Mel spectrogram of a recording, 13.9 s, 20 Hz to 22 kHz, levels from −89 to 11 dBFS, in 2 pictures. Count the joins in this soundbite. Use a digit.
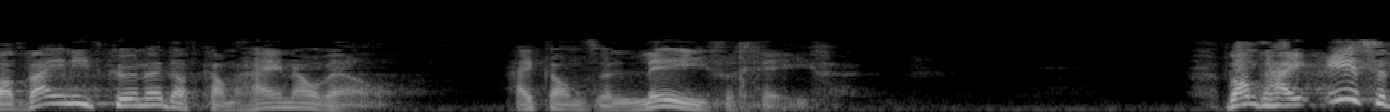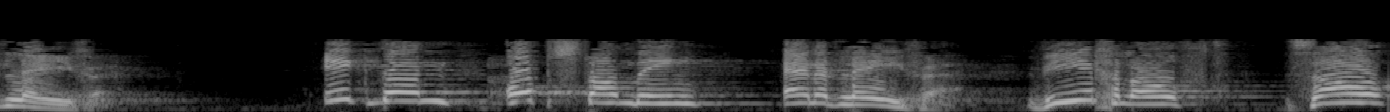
2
